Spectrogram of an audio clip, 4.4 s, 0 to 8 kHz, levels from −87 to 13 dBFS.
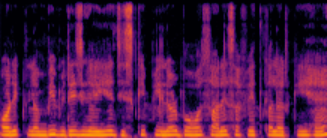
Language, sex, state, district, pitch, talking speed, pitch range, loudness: Hindi, female, Uttar Pradesh, Hamirpur, 215 Hz, 190 wpm, 210-225 Hz, -16 LUFS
